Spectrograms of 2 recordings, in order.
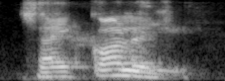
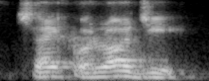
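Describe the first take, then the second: First: The stress is on the second syllable. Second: The stress is not on the second syllable. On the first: The speaker calls it right. "It should be pronounced as psychology. ... the second one is stressed" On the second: The speaker calls it wrong. "should not be pronounced as psychology"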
